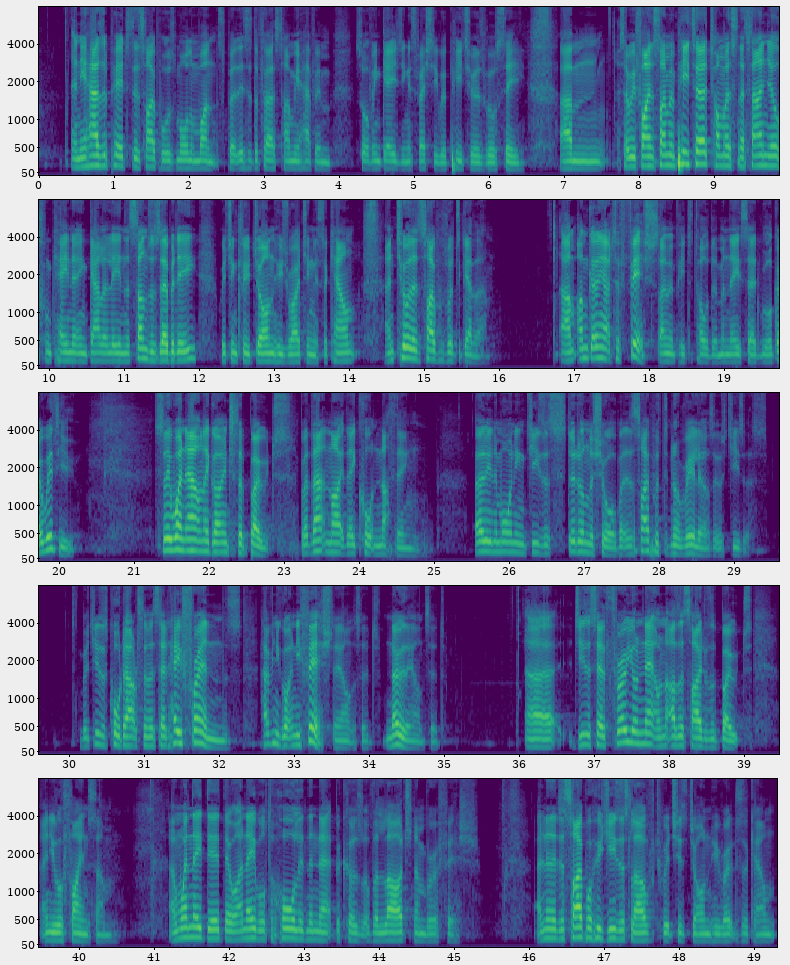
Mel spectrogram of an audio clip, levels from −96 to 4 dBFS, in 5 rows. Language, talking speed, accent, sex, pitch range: English, 220 wpm, British, male, 135-185 Hz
